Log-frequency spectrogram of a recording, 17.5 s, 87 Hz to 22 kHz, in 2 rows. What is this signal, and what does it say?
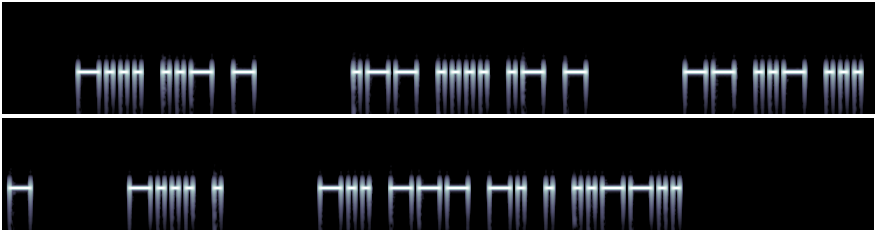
Morse code, heard as a keyed tone, about 17 wpm, 700 Hz. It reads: BUT WHAT MUST BE DONE?
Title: 2x Word-Spacing - Sentences from Top 500 Words - 17wpm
